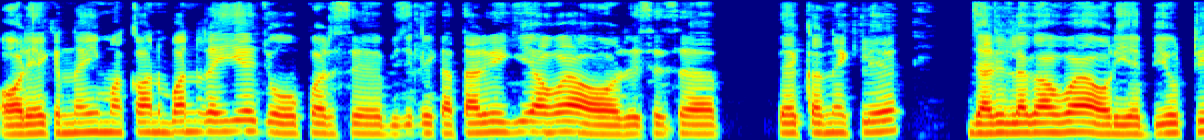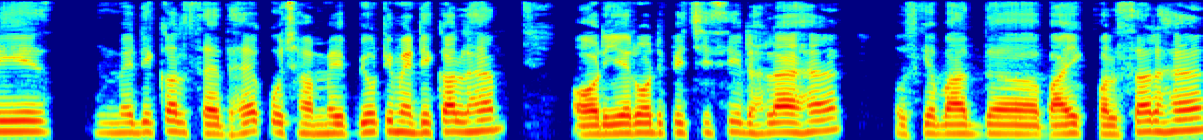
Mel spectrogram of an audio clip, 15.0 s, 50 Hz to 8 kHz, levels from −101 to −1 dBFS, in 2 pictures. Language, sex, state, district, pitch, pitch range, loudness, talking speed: Hindi, male, Bihar, Saharsa, 160 Hz, 145-170 Hz, -18 LUFS, 205 wpm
